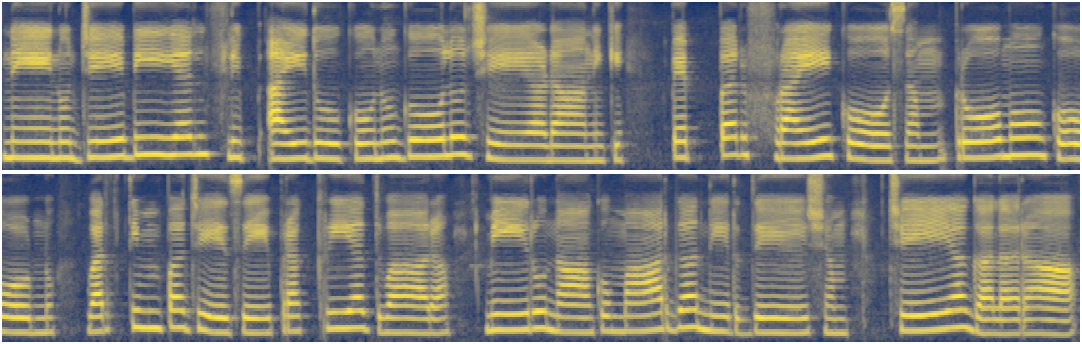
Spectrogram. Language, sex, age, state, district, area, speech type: Telugu, female, 30-45, Andhra Pradesh, Krishna, urban, read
